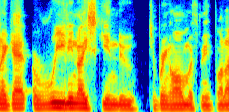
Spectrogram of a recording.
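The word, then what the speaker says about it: sgian-dubh: So skin do, or as we would pronounce it in this part of Ireland, is skin dove. I think in Scotland they would be more likely to say skin do.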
